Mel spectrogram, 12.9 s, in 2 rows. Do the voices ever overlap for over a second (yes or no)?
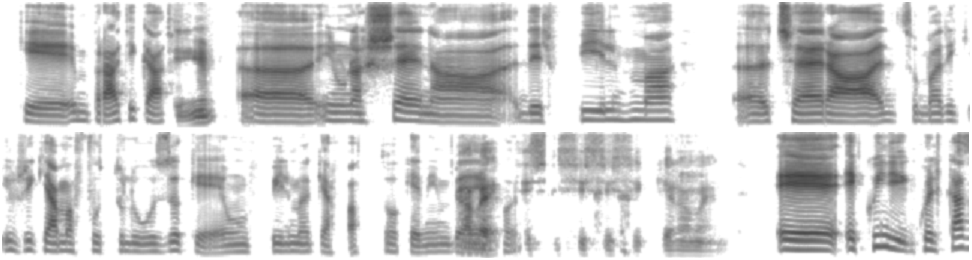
no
